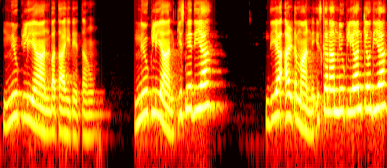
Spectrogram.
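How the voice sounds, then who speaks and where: A young man teaches biology with lots of energy, throwing out questions and answering them himself. His voice sits very high for a man. He motivates his students and drops in playful everyday examples. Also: highs cut off. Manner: lively, keeps asking and answering his own questions. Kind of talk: energetic classroom lecture.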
